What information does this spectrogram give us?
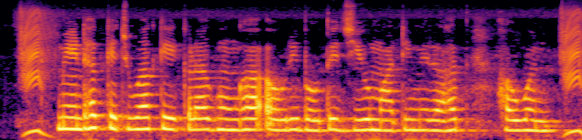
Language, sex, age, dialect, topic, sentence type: Bhojpuri, female, 18-24, Western, agriculture, statement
